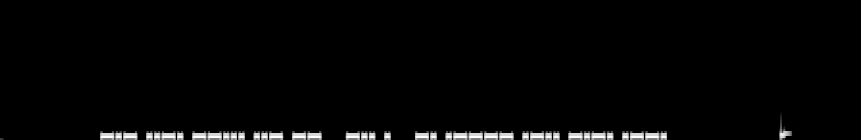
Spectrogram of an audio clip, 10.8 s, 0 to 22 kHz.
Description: Morse code, heard as a keyed tone, about 25 wpm, 700 Hz. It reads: KF7UM DE N1LCP
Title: USA Callsign DE Callsign - 5 Characters - 25wpm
